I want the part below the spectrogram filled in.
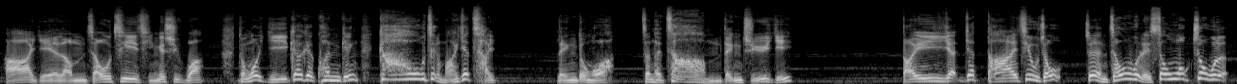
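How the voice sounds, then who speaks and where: A man with a Cantonese accent telling a scripted first-person story in a colloquial, expressive style. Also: mid-range voice, moderate pace, no echo. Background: music.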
